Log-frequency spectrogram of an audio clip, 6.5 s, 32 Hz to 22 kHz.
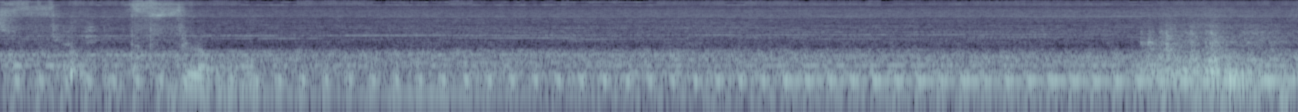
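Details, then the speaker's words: Indesit BWE101683 washing machine on a spin-and-drain after a 1000 rpm push-and-wash cycle: steady motor hum with rhythmic thumping about three times a second. The machine is rocking in an unbalanced spin because the floor beneath it is uneven and the flooring has come out of its slot. "oh slightly unbalanced but as i said the washing machine shaking because the floor is uneven again"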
